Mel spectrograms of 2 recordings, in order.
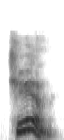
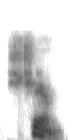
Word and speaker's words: Xim: corn and it's pronounced Chim the x is pronounced sh and in the Book of Mormon it was called shim so there may be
